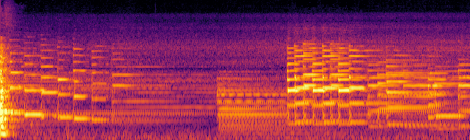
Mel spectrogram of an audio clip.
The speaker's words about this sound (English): Yeah. The harmonica yeah. hits different.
